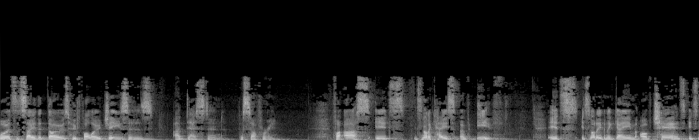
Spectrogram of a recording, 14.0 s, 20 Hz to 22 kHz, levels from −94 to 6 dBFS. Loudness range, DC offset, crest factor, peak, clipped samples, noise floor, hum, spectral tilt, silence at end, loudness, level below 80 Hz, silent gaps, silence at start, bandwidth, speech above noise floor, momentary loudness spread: 7 LU; under 0.1%; 20 dB; -2 dBFS; under 0.1%; -54 dBFS; none; -4.5 dB/octave; 0 s; -21 LUFS; -52 dBFS; none; 0 s; 10.5 kHz; 34 dB; 13 LU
